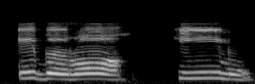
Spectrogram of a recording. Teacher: را پر فتح ہے اور اس کے ساتھ کھڑی زبر ہے, ٹھیک ہے, یہ بیسیکلی الف مدیہ کی طرح ہے, تو آپ نے اس کو 2 کاؤنٹ سٹریچ کرنا ہے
